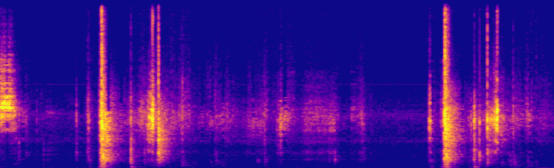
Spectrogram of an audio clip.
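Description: A paper punch clicks sharply.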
